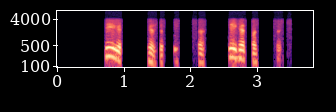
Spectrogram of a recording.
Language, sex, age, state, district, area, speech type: Hindi, male, 30-45, Uttar Pradesh, Chandauli, rural, conversation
